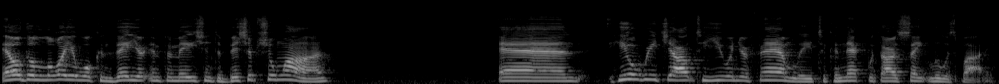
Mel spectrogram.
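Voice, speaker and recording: A man hosting a church livestream as an elder, taking callers and giving brisk directions. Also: on the high side, fairly bright tone. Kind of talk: livestream call-in talk.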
